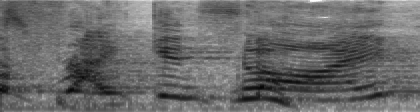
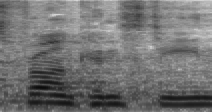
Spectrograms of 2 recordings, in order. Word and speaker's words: Frankenstein: Frankenstein, you startled me. That's Frankenstein. My name is pronounced Frankenstein.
